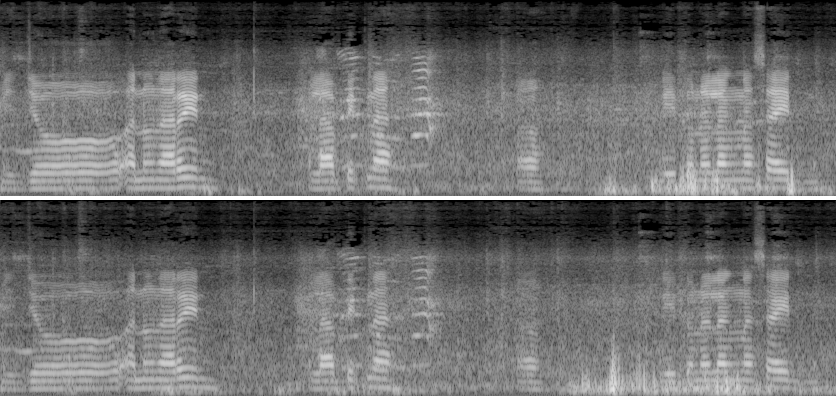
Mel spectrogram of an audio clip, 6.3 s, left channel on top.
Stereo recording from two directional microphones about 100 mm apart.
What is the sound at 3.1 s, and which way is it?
Children playing, 25° right (ahead or behind).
